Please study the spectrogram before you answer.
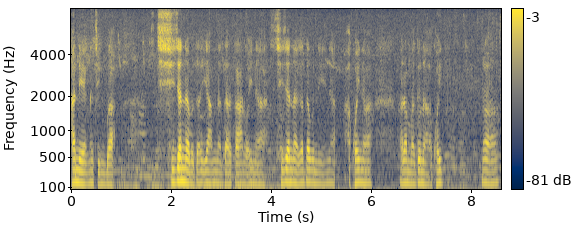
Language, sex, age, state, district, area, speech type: Manipuri, female, 60+, Manipur, Imphal East, rural, spontaneous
